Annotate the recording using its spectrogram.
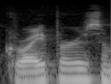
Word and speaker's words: Groypers: Groypers, am I pronouncing that correctly? – You are.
